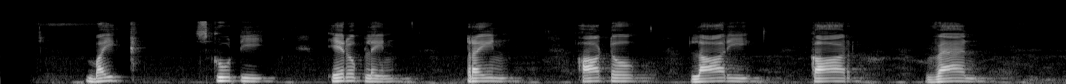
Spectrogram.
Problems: none marked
